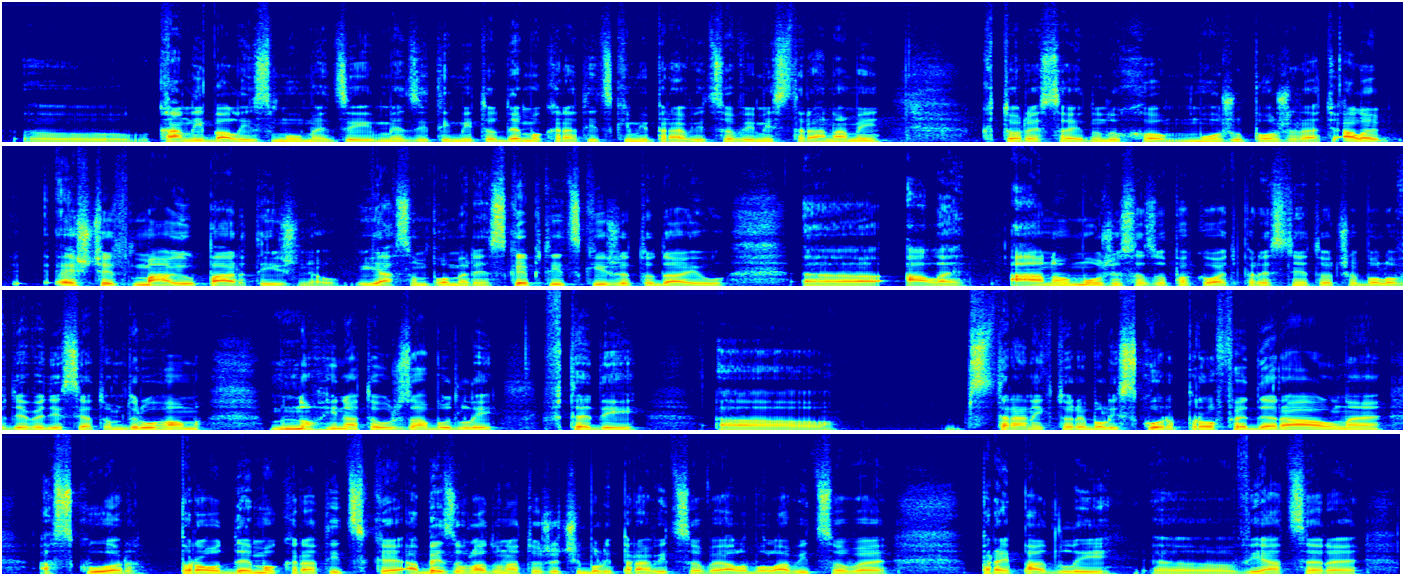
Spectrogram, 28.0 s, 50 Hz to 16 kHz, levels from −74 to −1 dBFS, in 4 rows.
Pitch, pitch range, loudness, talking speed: 90 Hz, 85-100 Hz, -23 LUFS, 135 wpm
